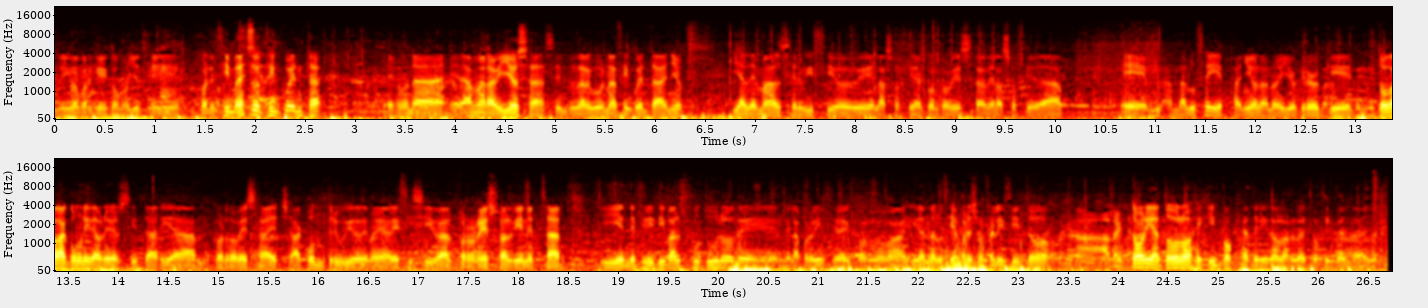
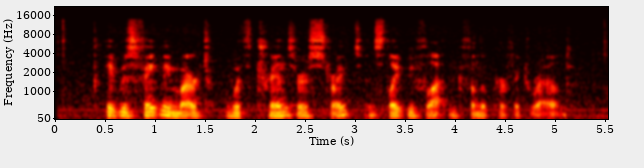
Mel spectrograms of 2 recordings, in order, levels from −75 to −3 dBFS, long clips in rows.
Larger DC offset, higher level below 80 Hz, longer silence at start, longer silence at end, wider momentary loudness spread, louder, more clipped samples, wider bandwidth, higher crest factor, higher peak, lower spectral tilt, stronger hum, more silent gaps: neither; first, -18 dBFS vs -60 dBFS; about the same, 0 s vs 0.05 s; about the same, 0.05 s vs 0 s; about the same, 12 LU vs 14 LU; first, -18 LUFS vs -29 LUFS; first, 0.3% vs under 0.1%; second, 11.5 kHz vs 15 kHz; about the same, 16 dB vs 18 dB; first, 0 dBFS vs -10 dBFS; first, -7 dB/octave vs -5 dB/octave; neither; neither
